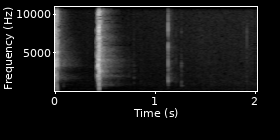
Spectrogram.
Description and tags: Load Up
cracking a soda can
recorded on my iPhone in FingerBeat
can, click, crack, pop, soda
